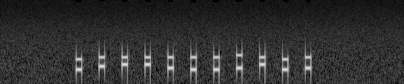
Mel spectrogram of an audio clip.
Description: DTMF, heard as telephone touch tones, dialled by machine, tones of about 50 ms. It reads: 18005226015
